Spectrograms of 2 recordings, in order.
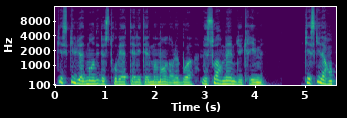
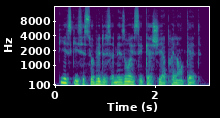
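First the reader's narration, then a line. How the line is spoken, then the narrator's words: Simpleton's murmur. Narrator (French): murmura l'idiot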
